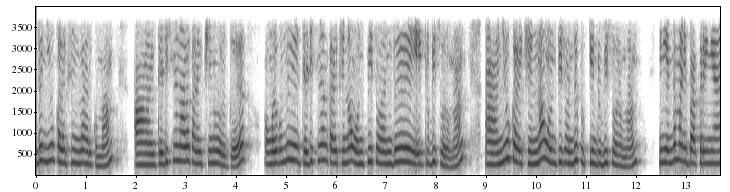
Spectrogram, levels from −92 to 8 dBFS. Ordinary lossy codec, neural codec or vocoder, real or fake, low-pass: none; none; real; 3.6 kHz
